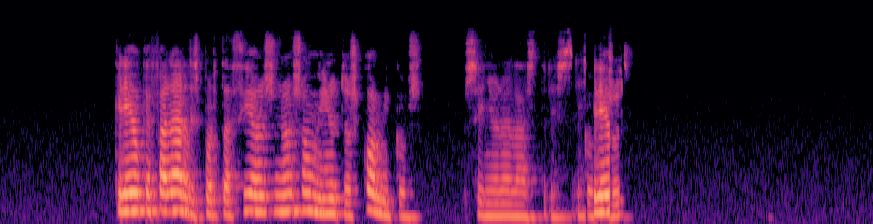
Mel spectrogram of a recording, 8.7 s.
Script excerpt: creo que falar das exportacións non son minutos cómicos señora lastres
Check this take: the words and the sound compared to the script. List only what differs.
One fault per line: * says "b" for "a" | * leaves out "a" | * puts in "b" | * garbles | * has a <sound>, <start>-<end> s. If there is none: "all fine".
* leaves out "das"
* garbles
